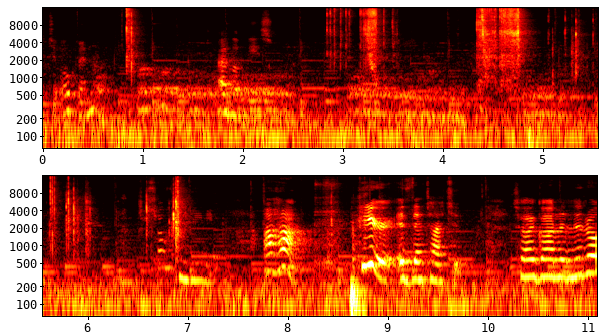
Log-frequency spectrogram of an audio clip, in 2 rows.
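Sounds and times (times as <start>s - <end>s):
background music: 0.0s - 11.0s
small crackles and clicks: 0.8s - 1.1s, 4.3s - 7.1s
plastic wrapping crinkling: 4.4s - 7.0s.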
